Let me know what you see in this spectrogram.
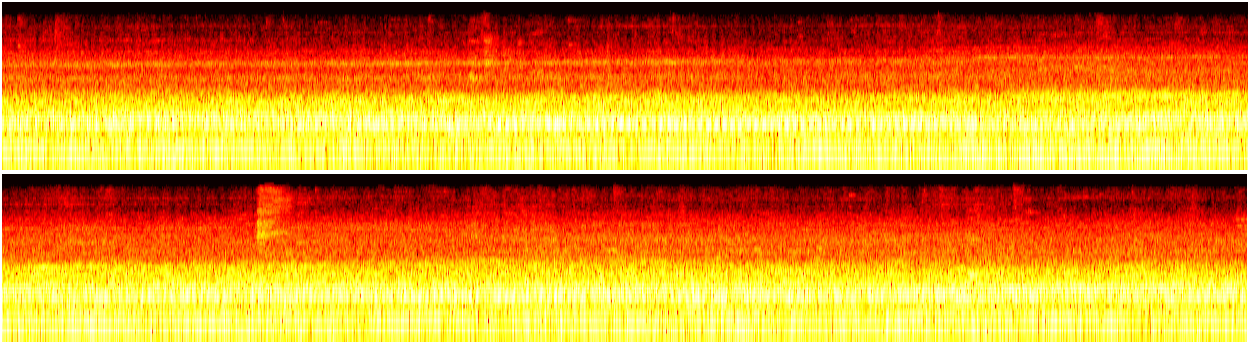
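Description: Steady running noise inside a Namo Bharat rapid-rail electric train car in motion: an even hum and rumble, with a brief sharp high click about halfway through.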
